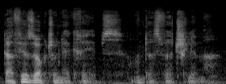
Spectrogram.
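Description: A man's voice: a bass voice, moderate pace, a bit bright, slightly rough, exaggerated voice. A man acting in a radio drama as a bitter, self-righteous widower turned killer, cold, defiant and matter-of-fact. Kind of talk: radio drama acting and first-person narration.

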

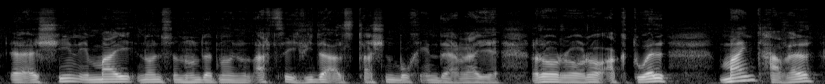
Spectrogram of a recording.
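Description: A man reading a formal scripted lecture in a measured, earnest manner with emphatic phrasing. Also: lowish voice, no echo.

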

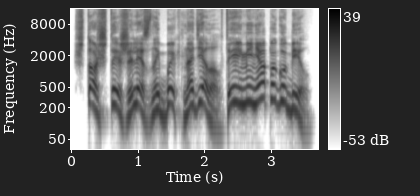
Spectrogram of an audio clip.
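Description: A man's voice: high-pitched, sing-song, normal speed, dry recording, clean studio sound, pitched above the performer's own voice. A man voicing a sly storybook sorcerer who scolds and teases with mock earnestness, feigning alarm. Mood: mock outrage. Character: sly teasing male sorcerer, feigning alarm to trick his companion.

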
